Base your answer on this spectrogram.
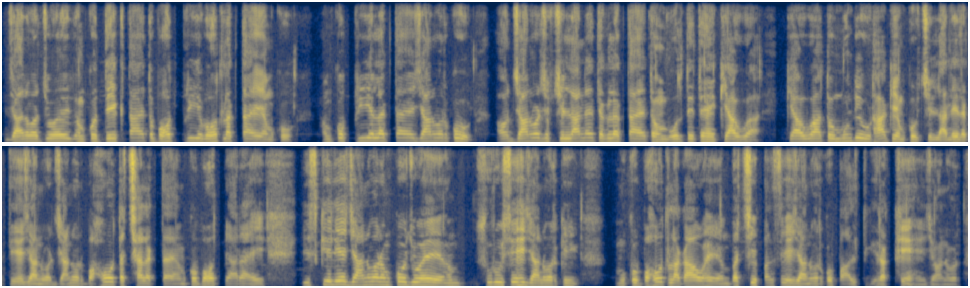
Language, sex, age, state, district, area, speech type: Hindi, male, 45-60, Uttar Pradesh, Jaunpur, rural, spontaneous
